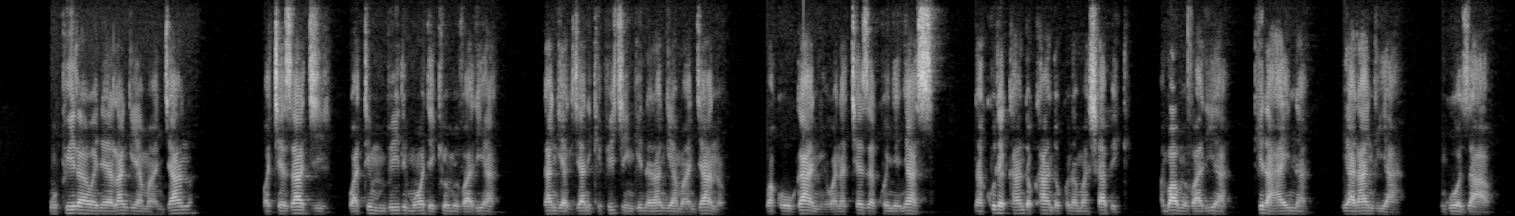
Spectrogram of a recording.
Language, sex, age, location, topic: Swahili, male, 25-35, Kisii, government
